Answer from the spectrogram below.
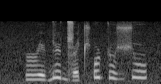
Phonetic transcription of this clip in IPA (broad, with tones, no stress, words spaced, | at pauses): ɹe˧˩ ɖe˥˧ɖ͡ʐɐ˩˧ t͡ʃʼo˥ʈɵ˥˧ʒʃɵ˥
